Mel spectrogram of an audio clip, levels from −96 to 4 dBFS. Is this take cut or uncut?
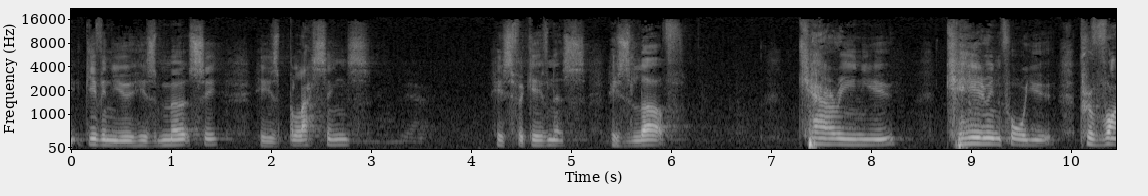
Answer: uncut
